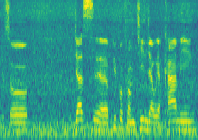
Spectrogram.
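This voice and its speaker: A man at a moderate pace, dry sound with no echo, loud background noise. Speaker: travel vlogger. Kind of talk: casual vlog chat. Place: street. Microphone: phone near.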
